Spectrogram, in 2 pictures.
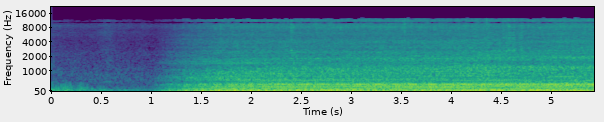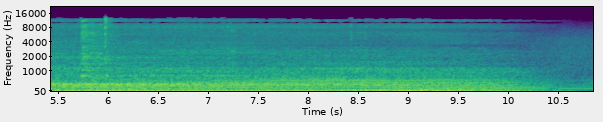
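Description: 1985 Corvette C4's tuned-port 350 V8 running steadily at low revs with a deep rumble as the car creeps forward, with a single sharp click about six seconds in. The engine sound comes in about a second in and fades near the end.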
